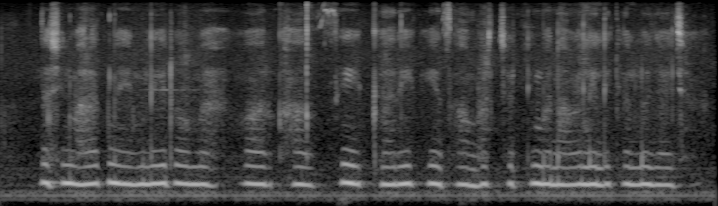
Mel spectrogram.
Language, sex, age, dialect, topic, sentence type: Maithili, female, 60-100, Angika, agriculture, statement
